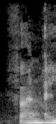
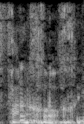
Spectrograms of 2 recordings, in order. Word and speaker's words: Van Gogh: Americans say Van Gogh. – Van Gogh, yes, because they can't do the kh sound.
